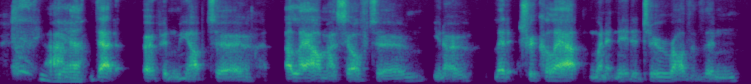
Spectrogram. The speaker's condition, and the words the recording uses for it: Throat cancer. Find it hard to project my voice and stuff these days.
